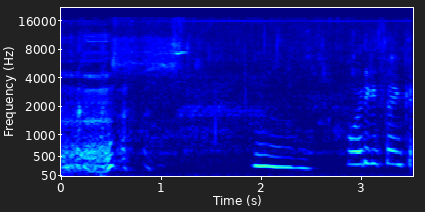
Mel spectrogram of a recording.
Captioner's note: laughter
